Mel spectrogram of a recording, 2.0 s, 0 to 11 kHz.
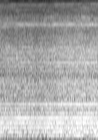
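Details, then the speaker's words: Coffee roaster hopper vibrator running normally while loading a roughly 300 g batch of beans: steady, even buzzing hum with a fine rapid texture and no knocks or surges. "okay you can hear the vibration that is actually to vibrate the hopper"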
